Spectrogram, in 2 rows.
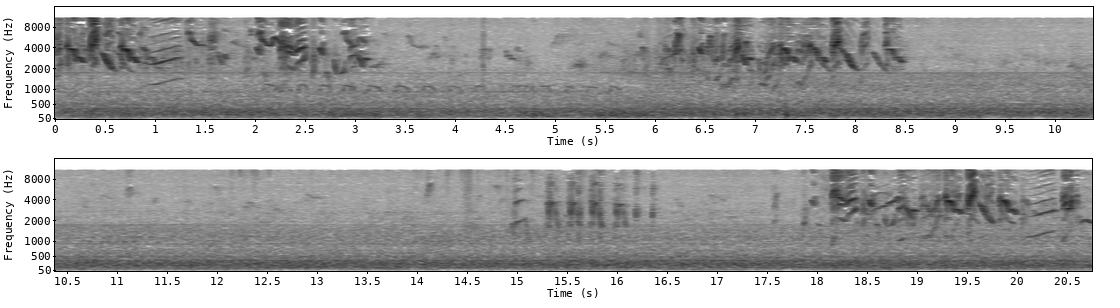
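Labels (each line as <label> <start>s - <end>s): Birds chirping outdoors in nature. 0.0s - 3.5s
Birds chirp quietly in the distance. 0.0s - 20.8s
Birds chirping outdoors in nature. 6.0s - 9.0s
Birds chirping outdoors in nature. 17.7s - 20.8s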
